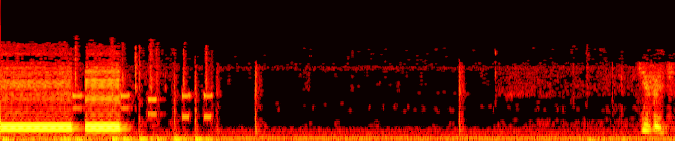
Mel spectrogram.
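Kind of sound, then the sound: signal or alarm, phone number being dialed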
